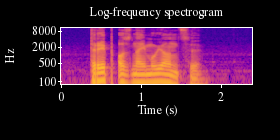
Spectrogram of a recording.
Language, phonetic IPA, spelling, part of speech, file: Polish, [ˈtrɨp ˌɔznajmuˈjɔ̃nt͡sɨ], tryb oznajmujący, noun, Pl-tryb oznajmujący.ogg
